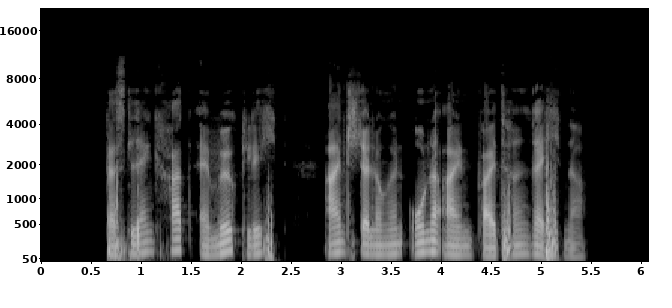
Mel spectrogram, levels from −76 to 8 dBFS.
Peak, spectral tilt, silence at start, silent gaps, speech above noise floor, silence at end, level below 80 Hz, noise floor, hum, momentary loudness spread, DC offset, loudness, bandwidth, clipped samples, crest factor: 0 dBFS; -6 dB/octave; 0.65 s; none; over 70 dB; 0.65 s; -38 dBFS; under -90 dBFS; none; 8 LU; under 0.1%; -21 LUFS; 11 kHz; under 0.1%; 22 dB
